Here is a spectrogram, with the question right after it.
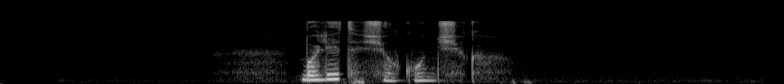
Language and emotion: Russian, sad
